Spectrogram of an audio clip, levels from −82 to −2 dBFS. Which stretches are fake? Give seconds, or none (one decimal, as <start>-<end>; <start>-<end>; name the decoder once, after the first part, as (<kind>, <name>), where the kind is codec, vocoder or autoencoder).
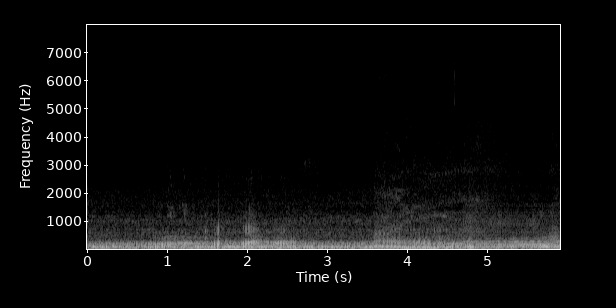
4.7-5.9 (codec, ZipCodec)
